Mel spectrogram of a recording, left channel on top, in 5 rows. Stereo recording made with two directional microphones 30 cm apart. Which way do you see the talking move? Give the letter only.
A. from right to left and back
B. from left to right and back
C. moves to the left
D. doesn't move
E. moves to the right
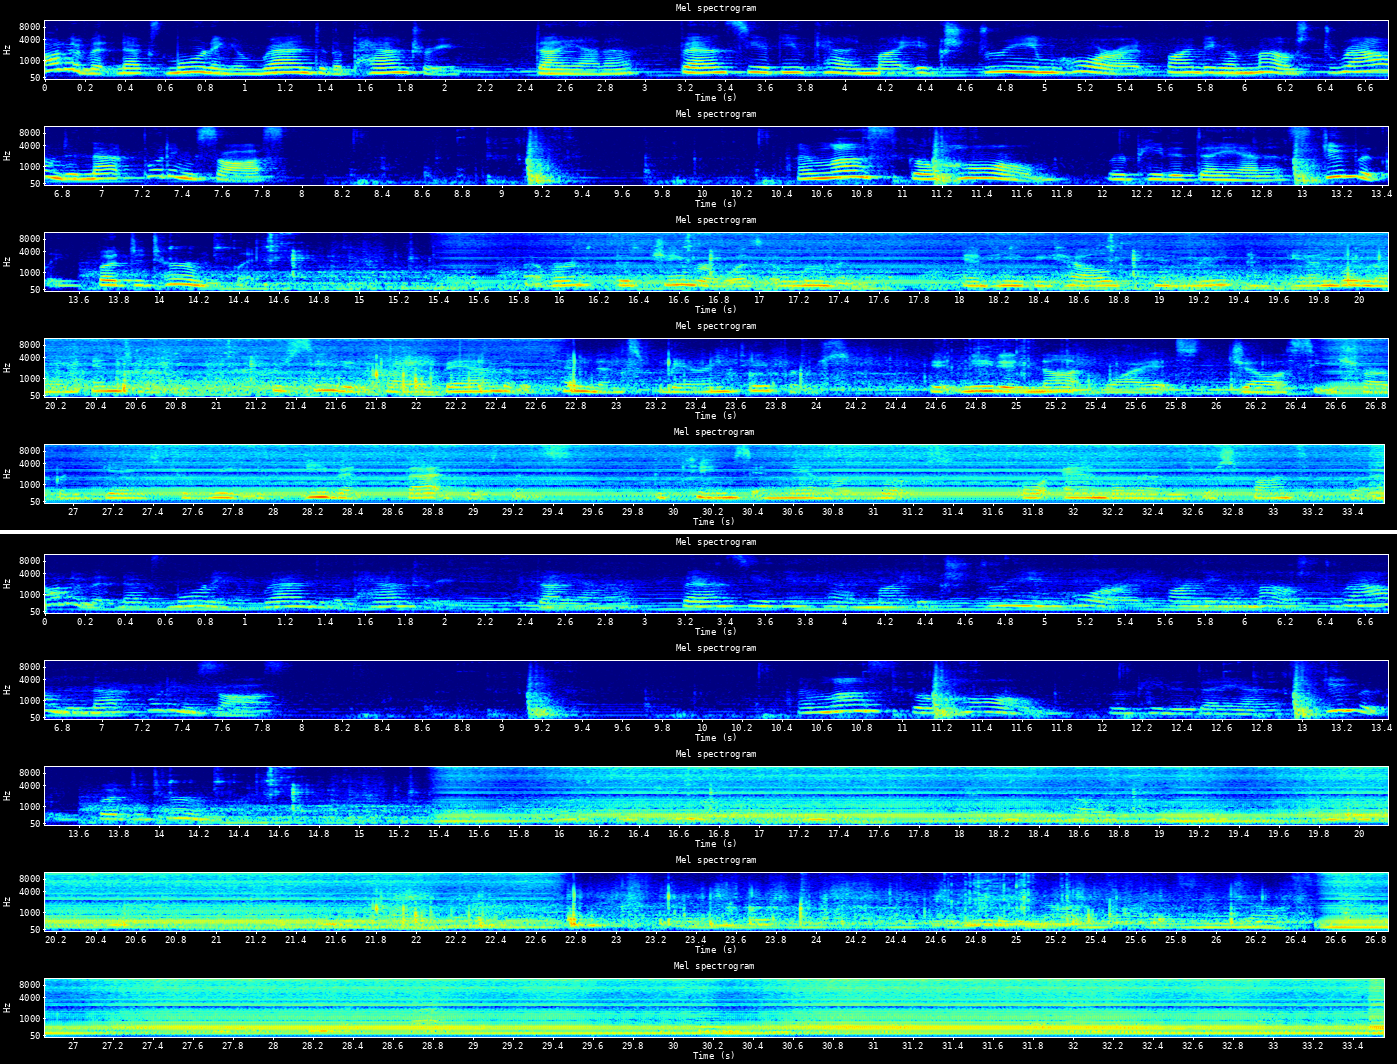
D.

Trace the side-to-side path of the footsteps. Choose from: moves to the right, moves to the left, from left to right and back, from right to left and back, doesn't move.
moves to the right.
